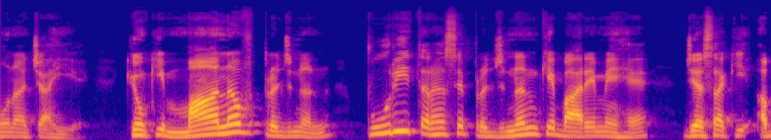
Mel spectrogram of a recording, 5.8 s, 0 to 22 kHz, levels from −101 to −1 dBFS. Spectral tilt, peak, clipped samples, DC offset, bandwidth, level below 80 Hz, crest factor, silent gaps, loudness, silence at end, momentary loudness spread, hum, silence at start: -6 dB/octave; -2 dBFS; under 0.1%; under 0.1%; 14.5 kHz; -62 dBFS; 20 dB; none; -21 LUFS; 0 s; 18 LU; none; 0 s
